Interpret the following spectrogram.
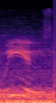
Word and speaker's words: Wien: We're going to Wien. That's how you say it in Vienna.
